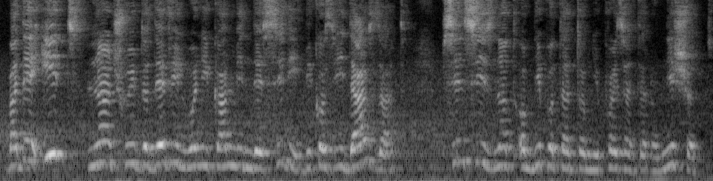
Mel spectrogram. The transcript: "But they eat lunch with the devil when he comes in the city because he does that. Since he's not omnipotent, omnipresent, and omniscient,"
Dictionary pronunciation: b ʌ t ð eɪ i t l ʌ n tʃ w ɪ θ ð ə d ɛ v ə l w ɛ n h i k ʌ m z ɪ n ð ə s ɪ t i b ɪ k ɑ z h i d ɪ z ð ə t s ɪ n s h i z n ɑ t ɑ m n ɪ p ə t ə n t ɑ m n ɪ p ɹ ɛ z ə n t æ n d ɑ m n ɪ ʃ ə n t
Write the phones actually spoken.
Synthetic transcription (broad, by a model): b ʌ t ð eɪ i t l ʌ n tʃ w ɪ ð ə d ɛ v ə l w ɛ n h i k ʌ m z ɪ n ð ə s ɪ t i b ɪ k ɑ z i d ɪ z ð ə t s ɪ n s h i z n ɑ t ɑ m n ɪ p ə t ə n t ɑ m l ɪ p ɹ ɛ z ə n t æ n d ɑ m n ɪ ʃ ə n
